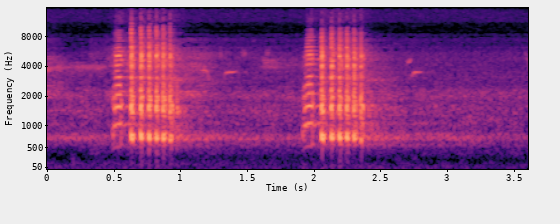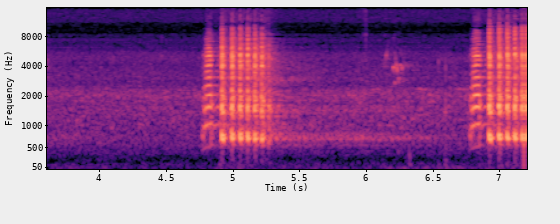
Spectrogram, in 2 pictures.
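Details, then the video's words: Crane calling in four loud, rolling bursts, each a rapid train of harsh pulsed notes lasting about half a second, spaced one to three seconds apart over a quiet background. "Hello Mr crane,, why are you making noise??"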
